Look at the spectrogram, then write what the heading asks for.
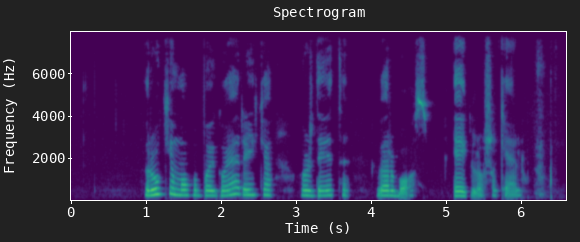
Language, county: Lithuanian, Marijampolė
